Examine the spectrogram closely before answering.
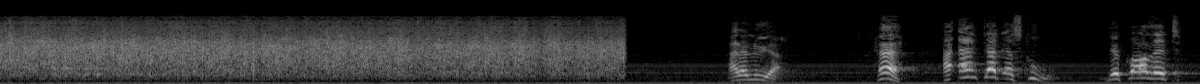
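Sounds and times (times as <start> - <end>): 
audience clapping: 0.0 - 6.3
speech: 7.4 - 7.9, 8.8 - 11.9.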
